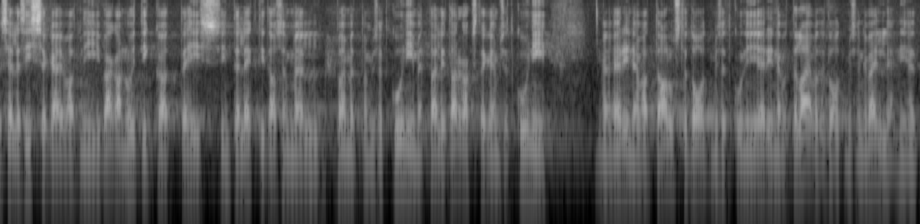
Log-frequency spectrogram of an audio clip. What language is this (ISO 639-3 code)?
est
